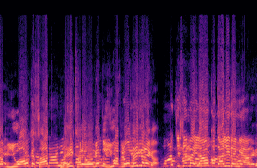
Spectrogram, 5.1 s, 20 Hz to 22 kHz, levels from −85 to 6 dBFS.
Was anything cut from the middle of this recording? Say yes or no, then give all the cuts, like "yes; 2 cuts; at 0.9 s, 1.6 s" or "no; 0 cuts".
no; 0 cuts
